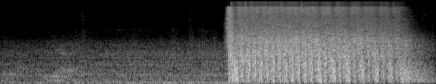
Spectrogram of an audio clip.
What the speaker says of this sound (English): the weapon they chose, somewhat surprisingly, was the famous PPSH-41 submachine gun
